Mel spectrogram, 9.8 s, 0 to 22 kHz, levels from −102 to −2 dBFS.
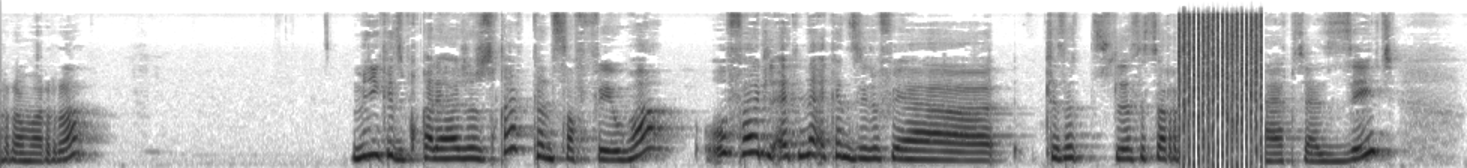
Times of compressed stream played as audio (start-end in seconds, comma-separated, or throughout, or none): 7.85-8.43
